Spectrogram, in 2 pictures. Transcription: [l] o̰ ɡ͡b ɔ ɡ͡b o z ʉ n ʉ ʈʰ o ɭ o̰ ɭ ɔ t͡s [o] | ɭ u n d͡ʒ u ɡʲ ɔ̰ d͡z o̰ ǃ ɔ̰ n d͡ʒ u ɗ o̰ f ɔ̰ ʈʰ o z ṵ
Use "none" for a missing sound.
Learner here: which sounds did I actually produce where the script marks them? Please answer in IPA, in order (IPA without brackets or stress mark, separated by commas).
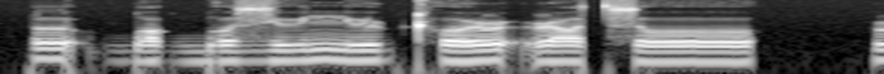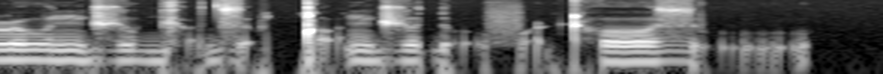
l, o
